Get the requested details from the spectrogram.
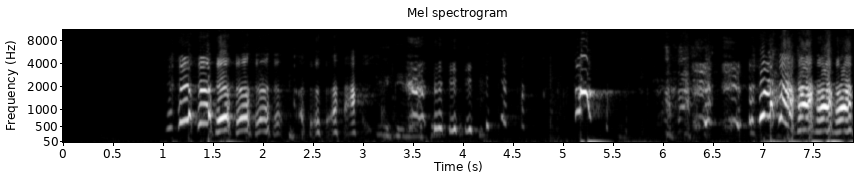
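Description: Young men and women laugh loudly and excitedly over an online call.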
